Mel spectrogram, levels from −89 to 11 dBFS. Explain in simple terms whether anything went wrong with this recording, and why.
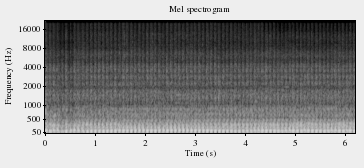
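From the start to about 4.35 s, a faint hiss and roughness rides on the sound. This is sample clock jitter: an unsteady converter clock mistimes samples by a few millionths of a second.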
